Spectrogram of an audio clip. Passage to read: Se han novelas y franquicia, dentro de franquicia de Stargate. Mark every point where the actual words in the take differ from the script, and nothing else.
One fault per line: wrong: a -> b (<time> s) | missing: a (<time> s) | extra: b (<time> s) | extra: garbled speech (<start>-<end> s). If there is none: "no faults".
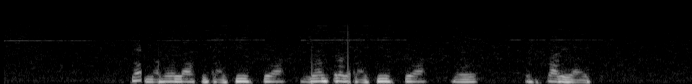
no faults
